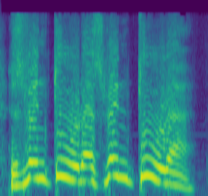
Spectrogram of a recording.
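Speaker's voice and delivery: high, drawn-out dramatic cry; theatrical yell. A narrator's reading. Daughter of night yells the name Sventura, theatrical cry. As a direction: call it out high, stretching the last word. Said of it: "urlò".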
